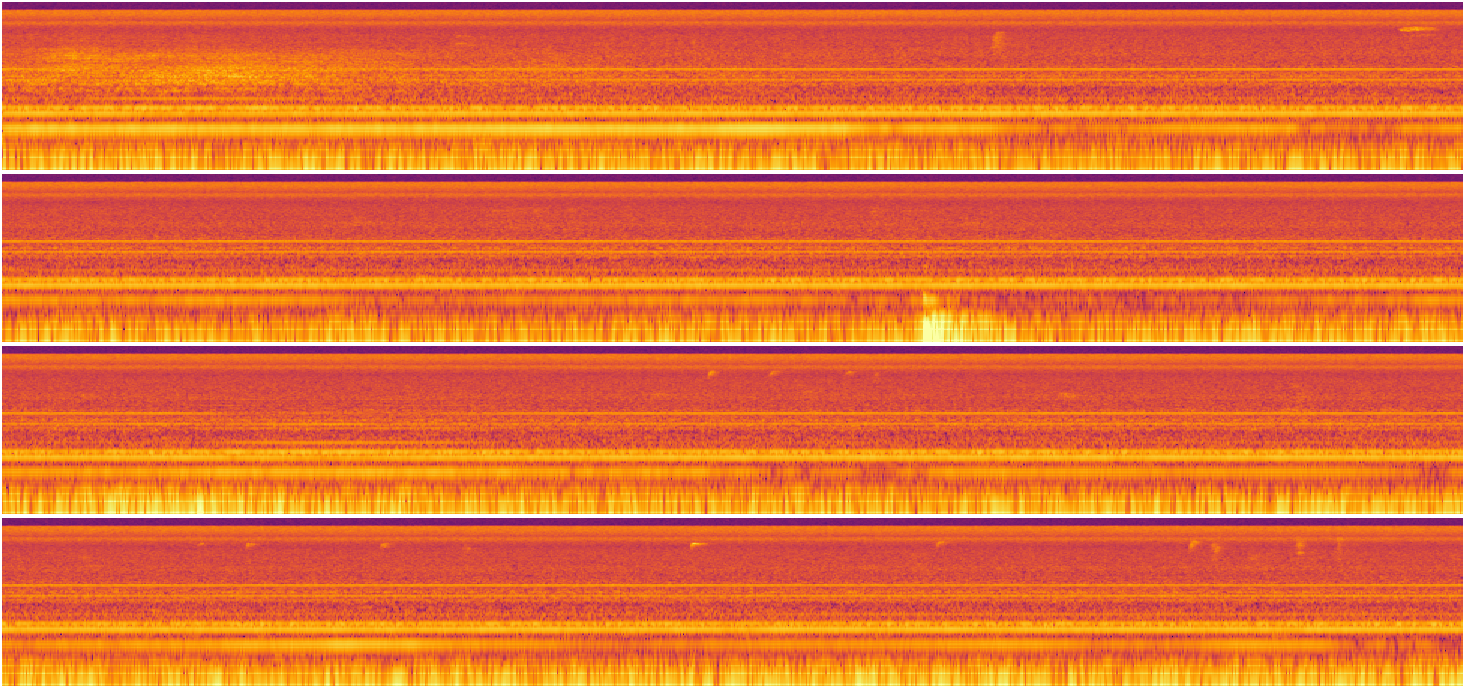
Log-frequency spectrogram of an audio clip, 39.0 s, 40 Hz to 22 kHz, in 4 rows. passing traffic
0.0 4.0

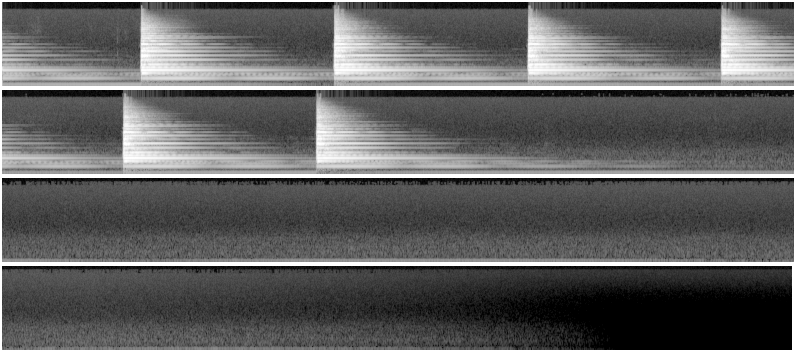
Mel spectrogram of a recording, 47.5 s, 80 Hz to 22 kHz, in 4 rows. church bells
0.0 24.5

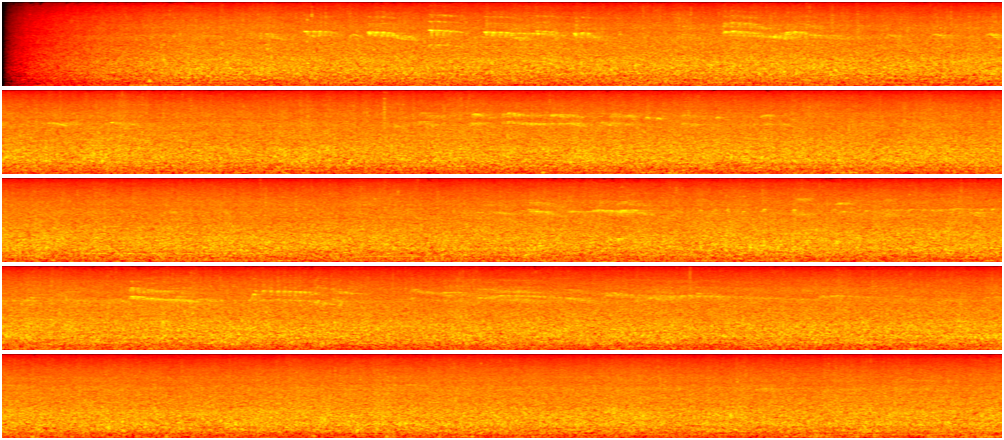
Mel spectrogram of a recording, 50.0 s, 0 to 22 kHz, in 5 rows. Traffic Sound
18.9 27.2

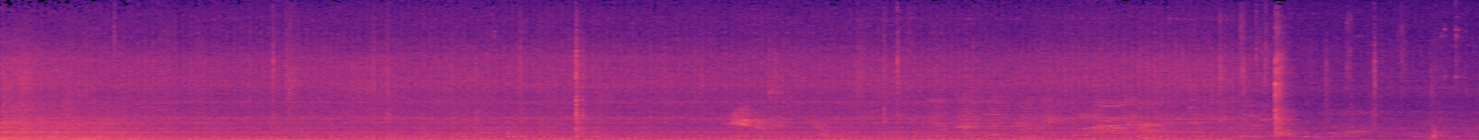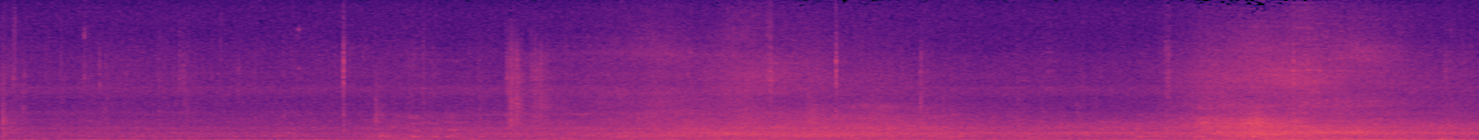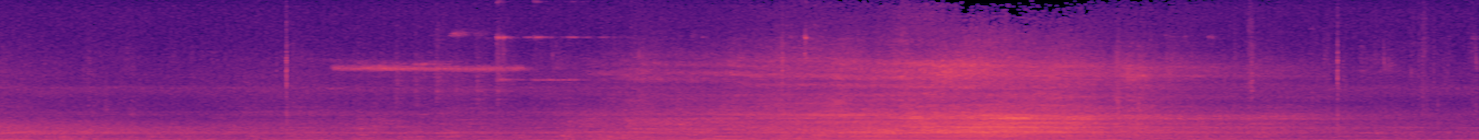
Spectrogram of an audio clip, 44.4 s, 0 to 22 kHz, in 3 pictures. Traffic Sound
0.0 13.2

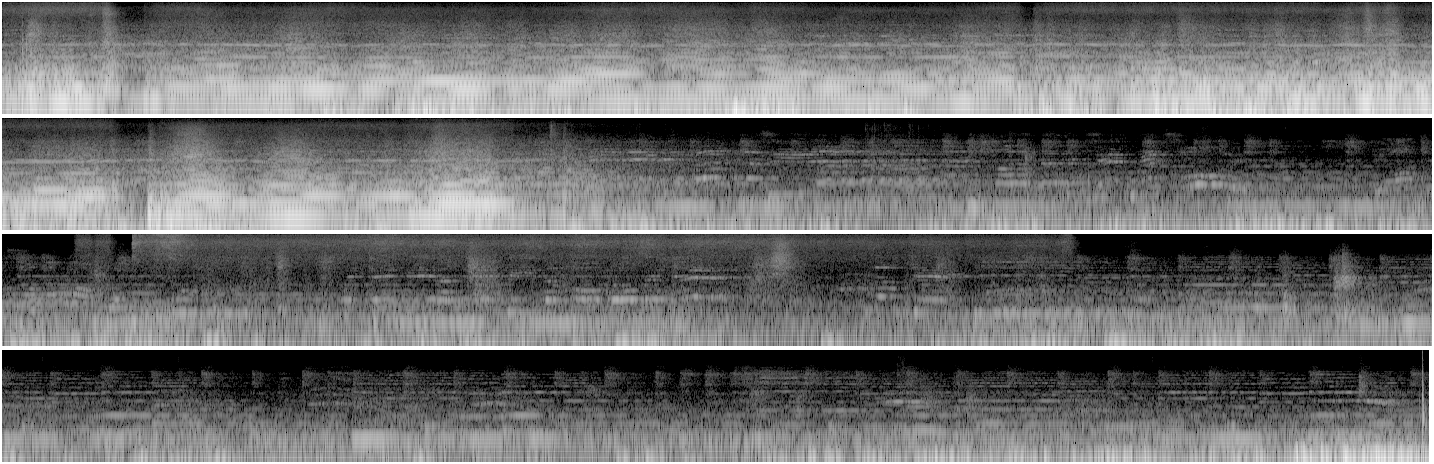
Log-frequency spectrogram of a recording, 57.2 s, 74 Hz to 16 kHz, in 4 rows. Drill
29.4 39.4

